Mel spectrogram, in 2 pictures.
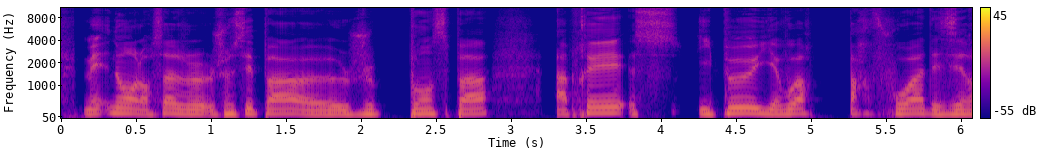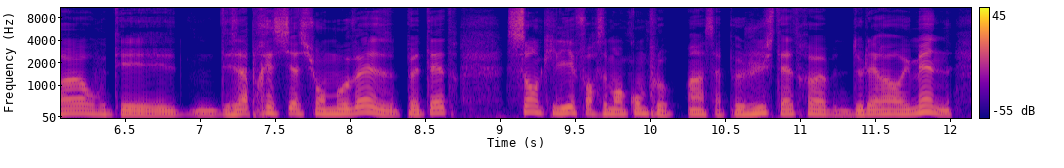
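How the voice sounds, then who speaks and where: In a southern French accent, a man at medium pitch talks at a moderate pace with fairly even intonation and very even loudness, the sound dry and close with no echo on a very clean recording over a silent background. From southern France. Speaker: basketball podcaster. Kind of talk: solo podcast analysis. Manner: hesitant, many filler sounds.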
